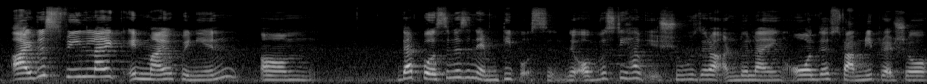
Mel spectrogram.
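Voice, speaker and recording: With noticeable background noise behind her, a woman speaks at a moderate pace in a fairly high pitch with lively intonation. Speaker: podcast guest, from a family of singers and actors. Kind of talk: casual interview chat.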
